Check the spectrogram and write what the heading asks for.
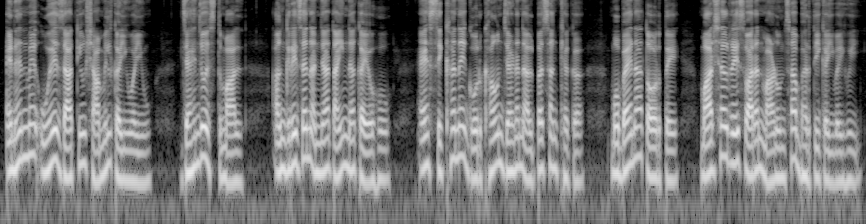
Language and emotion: Sindhi, neutral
